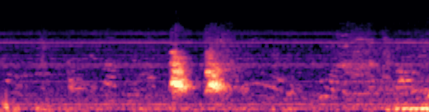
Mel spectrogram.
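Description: A dog barking twice in quick succession, two short barks a little under two seconds in, over a faint steady hum.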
